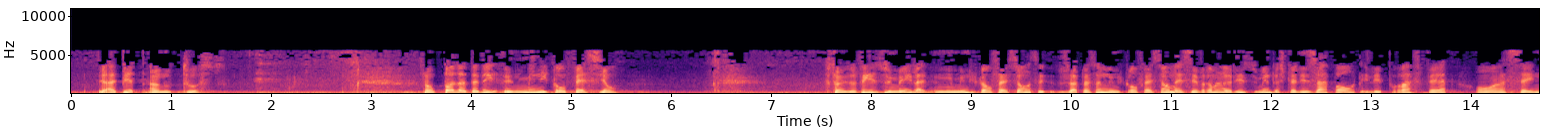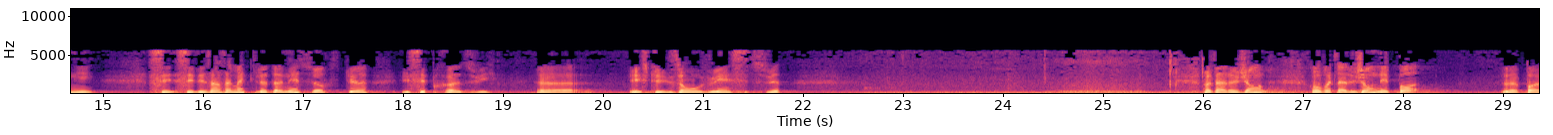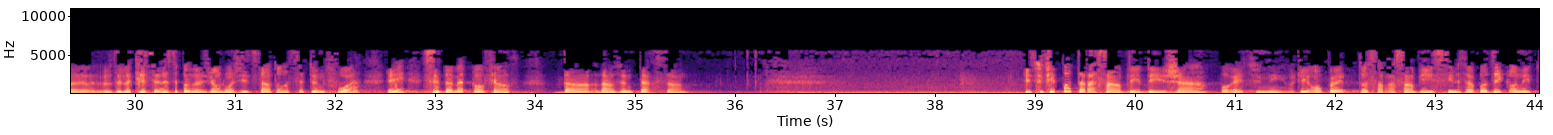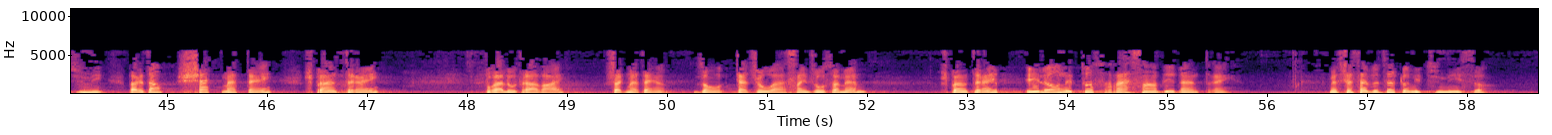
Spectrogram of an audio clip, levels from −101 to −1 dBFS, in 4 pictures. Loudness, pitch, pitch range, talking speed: -17 LUFS, 150 Hz, 125-190 Hz, 165 wpm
